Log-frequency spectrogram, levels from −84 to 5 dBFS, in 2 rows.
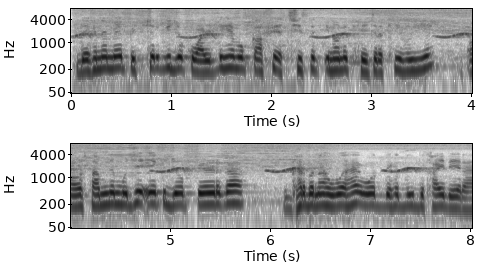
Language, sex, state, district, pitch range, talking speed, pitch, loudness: Hindi, male, Chandigarh, Chandigarh, 180-210 Hz, 245 wpm, 195 Hz, -13 LUFS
